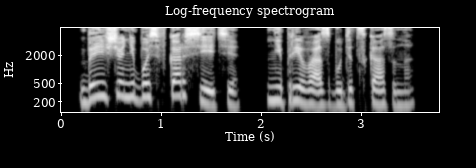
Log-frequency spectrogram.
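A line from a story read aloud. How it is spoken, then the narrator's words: Wry snort. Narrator (Russian): хмыкнул кузен Джок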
